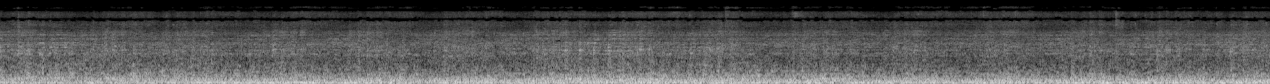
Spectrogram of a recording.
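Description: Loaded covered hopper cars of a freight train rolling past at a grade crossing, their steel wheels on the rails making a loud, steady rumble and clatter.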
